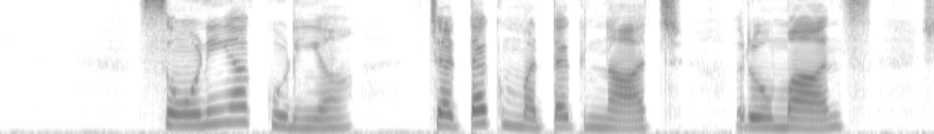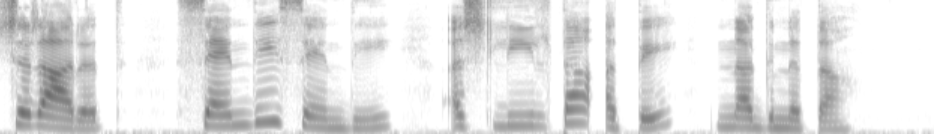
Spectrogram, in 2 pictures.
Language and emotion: Punjabi, neutral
